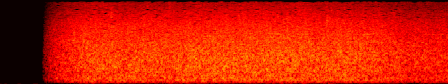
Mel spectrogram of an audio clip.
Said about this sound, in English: Wow, I need an umbrella. It's raining. In Japanese, this is described as ザーザー. We say ザーザー when it's raining hard.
